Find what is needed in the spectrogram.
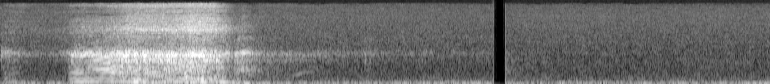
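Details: Sleep snoring recorded with the SnoreLab snoring app: a single loud, rattling snore on a breath in, then quiet breathing in a small room.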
